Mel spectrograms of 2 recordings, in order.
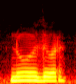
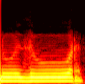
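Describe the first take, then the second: First: The vowel of zu is kept short. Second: The vowel of zu is held long. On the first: The speaker calls it right. "tapi nuzur karena pendek" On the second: The speaker calls it wrong. "Bukan nuzur"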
